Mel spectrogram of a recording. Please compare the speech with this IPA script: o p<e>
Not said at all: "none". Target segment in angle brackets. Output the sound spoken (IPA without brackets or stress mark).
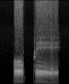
e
